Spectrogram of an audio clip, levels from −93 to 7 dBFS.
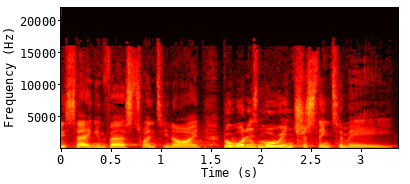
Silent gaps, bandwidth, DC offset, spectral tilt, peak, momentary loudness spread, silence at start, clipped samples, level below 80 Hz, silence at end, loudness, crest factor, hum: none; 17 kHz; under 0.1%; -4 dB/octave; -6 dBFS; 12 LU; 0 s; under 0.1%; -56 dBFS; 0.05 s; -23 LUFS; 18 dB; none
